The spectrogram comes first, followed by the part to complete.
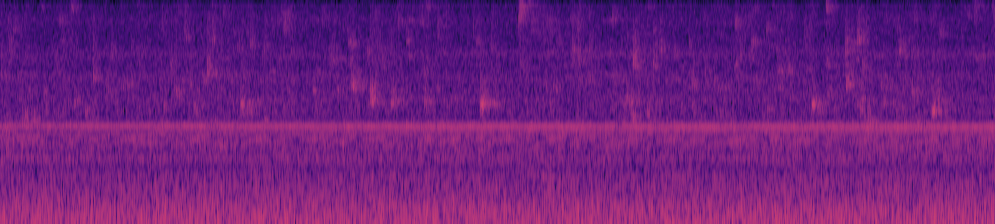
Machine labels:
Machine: pump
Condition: normal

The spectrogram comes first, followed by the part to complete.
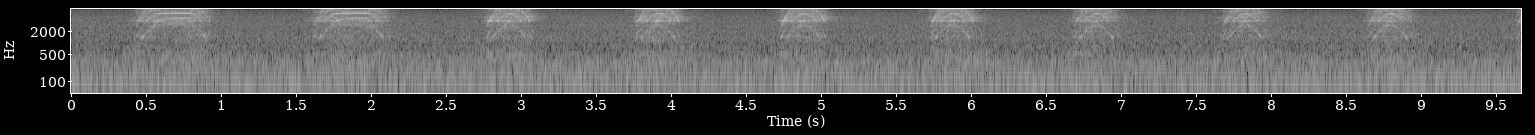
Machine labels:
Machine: slide rail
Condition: abnormal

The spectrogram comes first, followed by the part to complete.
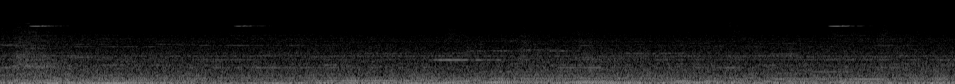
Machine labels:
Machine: fan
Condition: abnormal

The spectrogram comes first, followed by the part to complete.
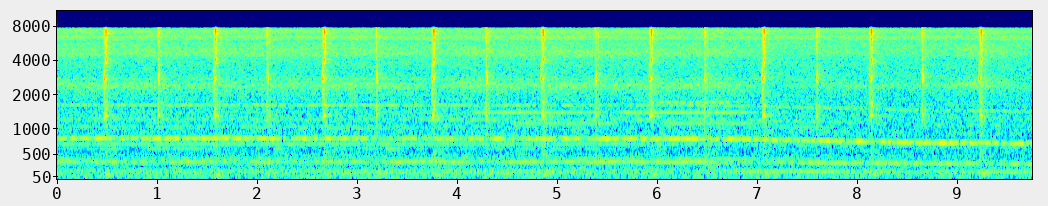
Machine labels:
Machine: valve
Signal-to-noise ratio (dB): -6 dB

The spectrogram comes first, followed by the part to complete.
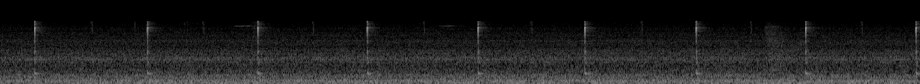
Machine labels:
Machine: valve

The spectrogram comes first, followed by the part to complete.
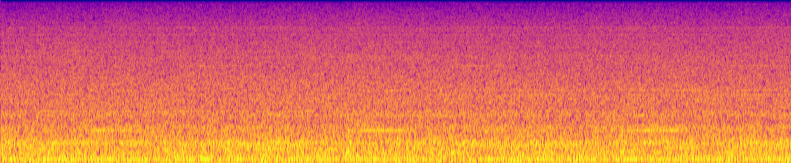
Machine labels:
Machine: slide rail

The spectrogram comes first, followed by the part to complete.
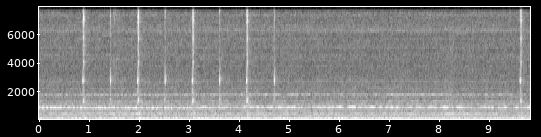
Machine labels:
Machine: valve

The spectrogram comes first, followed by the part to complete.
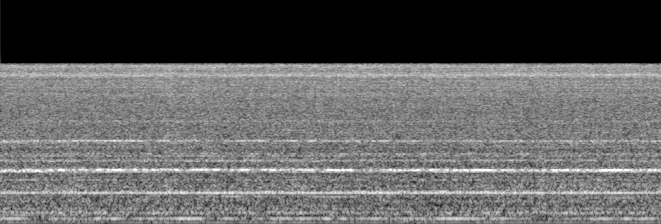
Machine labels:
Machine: fan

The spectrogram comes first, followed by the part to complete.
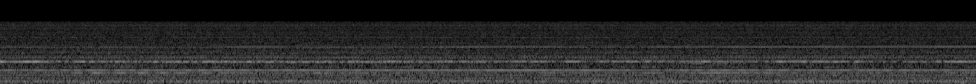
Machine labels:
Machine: pump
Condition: normal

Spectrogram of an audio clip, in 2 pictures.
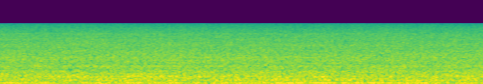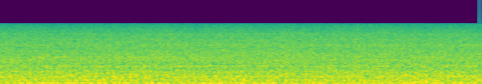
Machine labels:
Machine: fan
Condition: abnormal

